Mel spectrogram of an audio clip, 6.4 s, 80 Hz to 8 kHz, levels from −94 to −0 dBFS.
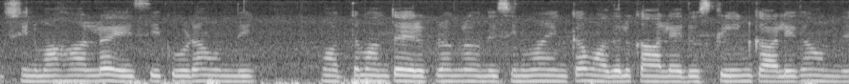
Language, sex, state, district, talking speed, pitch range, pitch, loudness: Telugu, female, Andhra Pradesh, Visakhapatnam, 170 wpm, 180-195 Hz, 190 Hz, -16 LUFS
